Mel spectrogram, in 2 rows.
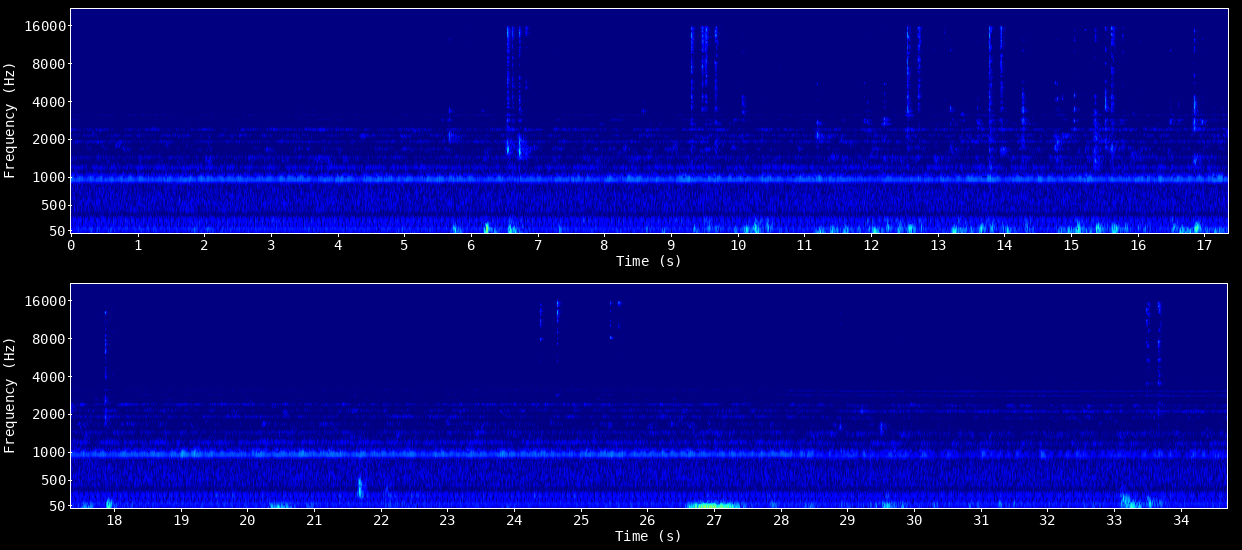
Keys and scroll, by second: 1.7 Up, 3.4 Up, 5.6 Down, 6.1 Up, 6.5 Return, 6.7 Return, 7.3 Up, 8.5-17.5 typing, 17.8 Return, 27.8 Left, 28.3-28.6 Left, 28.8 Left, 29.0 Left, 29.2 Left, 29.4 Left, 29.6 Left, 29.8 Left, 30.2 space, 30.7 space, 31.2 Right, 31.4 Right, 31.9-33.1 Right, 33.1 Left, 33.4 space.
